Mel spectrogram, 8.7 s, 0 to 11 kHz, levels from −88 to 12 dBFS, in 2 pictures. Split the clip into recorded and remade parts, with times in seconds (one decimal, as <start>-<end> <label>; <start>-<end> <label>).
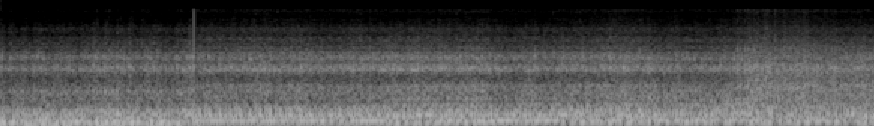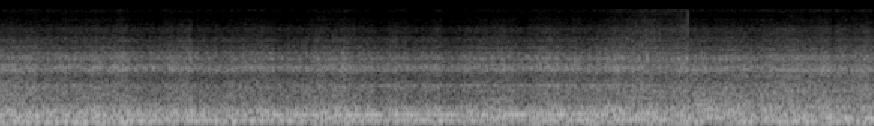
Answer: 0.0-8.7 recorded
